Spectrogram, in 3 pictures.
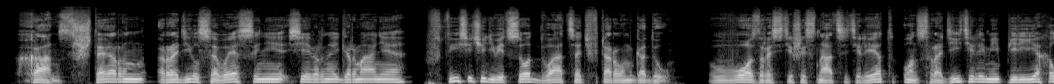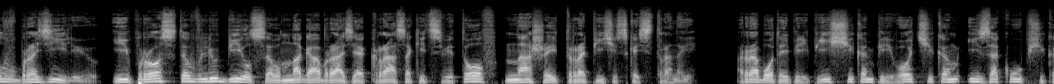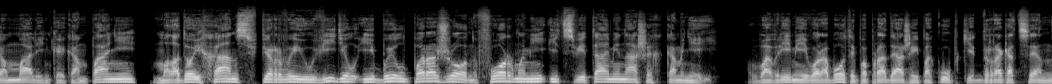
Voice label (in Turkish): Rusca Erkek, rusca seslendirme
